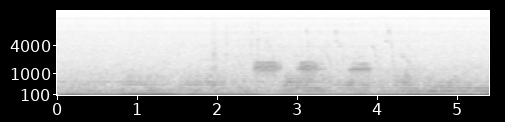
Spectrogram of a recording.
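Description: A steady low hum, with a run of three short bird calls in quick succession about halfway through.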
